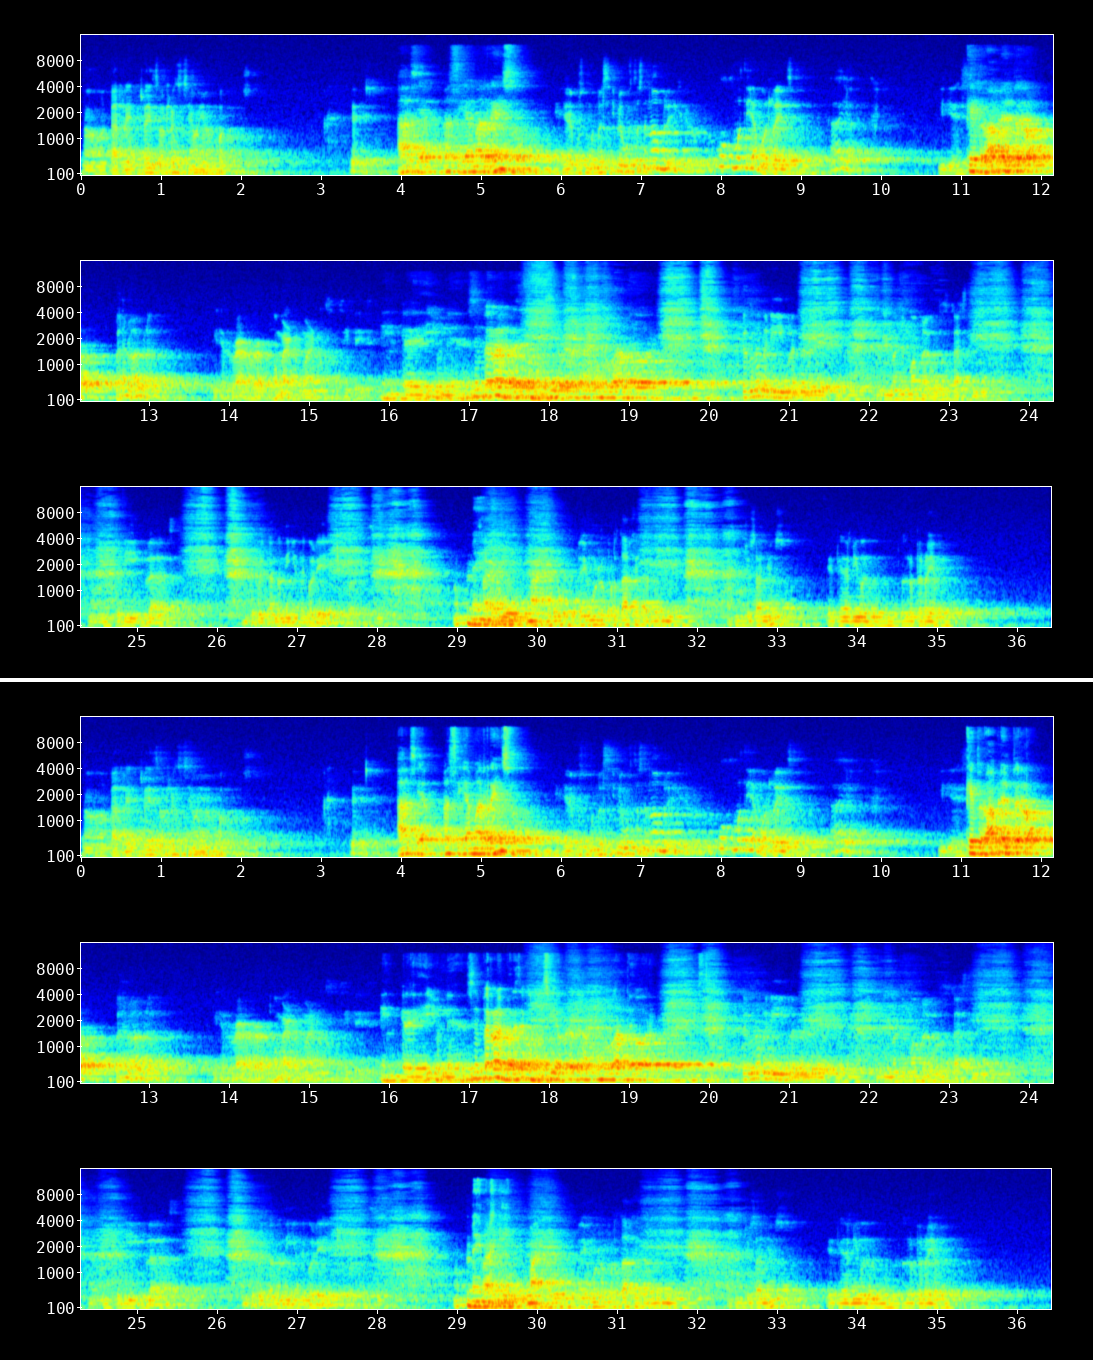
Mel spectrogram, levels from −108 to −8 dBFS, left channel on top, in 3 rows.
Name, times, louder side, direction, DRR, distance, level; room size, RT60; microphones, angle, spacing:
voice 1, 0.0-1.9 3.4-3.7 5.9-10.0 10.7-11.1 12.6-13.2 13.8-15.7 20.4-23.5 24.4-25.4 26.3-28.1 28.9-29.7 30.1-31.8 32.4-33.1 33.6-35.0, left 1 dB, 25° left, 1 dB, 0.9 m, -39 dB
voice 2, 4.0-5.6 11.1-12.0 15.9-20.1 29.1-30.1, right 1 dB, 60° right, 1 dB, 1.1 m, -30 dB
sound 1, 17.6-18.9 19.4-20.8 21.1-22.7 23.2-24.8 25.5-26.7 27.3-28.7 29.0-30.9 31.2-32.7, left 2 dB, 70° left, 2.5 m, -48 dB
13.5 x 8.1 x 2.9 m, 2.7 s
head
